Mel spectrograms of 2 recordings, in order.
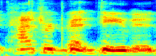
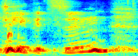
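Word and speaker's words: Patrick Bet-David: And I I think you meant David cuz he's his name is actually Patrick Bet David, not Davidson. So that's the reality.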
